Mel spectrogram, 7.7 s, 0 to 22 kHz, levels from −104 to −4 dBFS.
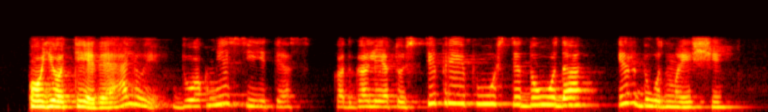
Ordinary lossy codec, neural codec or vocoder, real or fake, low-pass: Opus, 24 kbps; none; real; 5.4 kHz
